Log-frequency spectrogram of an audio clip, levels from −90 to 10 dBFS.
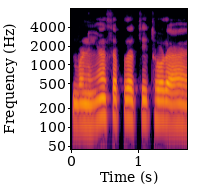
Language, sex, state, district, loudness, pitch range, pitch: Hindi, male, Uttar Pradesh, Deoria, -18 LUFS, 120-140 Hz, 130 Hz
